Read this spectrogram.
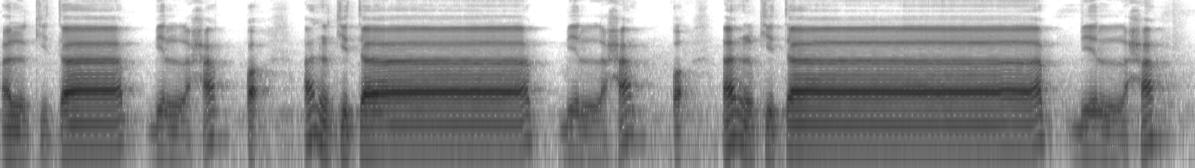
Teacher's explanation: Pada ayat 213 al-kitab bil haqq idghamul ba fil ba, diidghamkan ba pada ba. Di situ terdapat 3 wajah mad, iaitu qasar, tawassut dan isba'.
